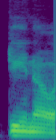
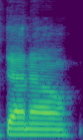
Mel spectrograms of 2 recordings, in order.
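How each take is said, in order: First: "Dino" as DEE-noh, long first vowel; official Dino pronunciation. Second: "Deno" as DEN-oh, short first vowel; original Deno pronunciation. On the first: Presenter giving the company's official name, "Dino" as DEE-noh. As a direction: give "Dino" an ee, as in "see". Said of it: "changed it to Dino officially". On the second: Presenter recalling the original name, "Deno" as DEN-oh. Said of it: "Originally it was". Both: Shown as a demonstration.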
